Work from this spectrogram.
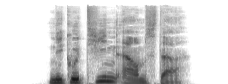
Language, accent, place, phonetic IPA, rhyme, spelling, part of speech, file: German, Germany, Berlin, [nikoˈtiːnˌʔɛʁmstɐ], -iːnʔɛʁmstɐ, nikotinärmster, adjective, De-nikotinärmster.ogg
- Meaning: inflection of nikotinarm: 1. strong/mixed nominative masculine singular superlative degree 2. strong genitive/dative feminine singular superlative degree 3. strong genitive plural superlative degree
